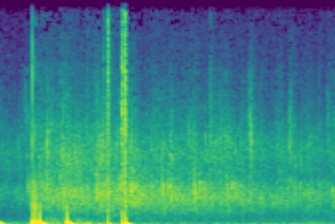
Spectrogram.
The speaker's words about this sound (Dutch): Dankjewel, geef een applaus.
